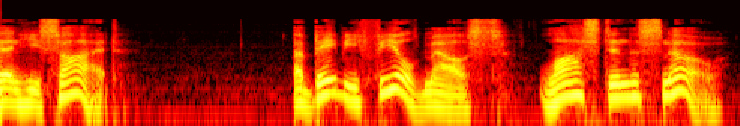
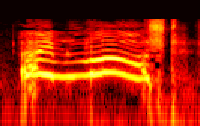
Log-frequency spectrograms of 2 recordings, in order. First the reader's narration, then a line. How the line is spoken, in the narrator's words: sobbed the little fellow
